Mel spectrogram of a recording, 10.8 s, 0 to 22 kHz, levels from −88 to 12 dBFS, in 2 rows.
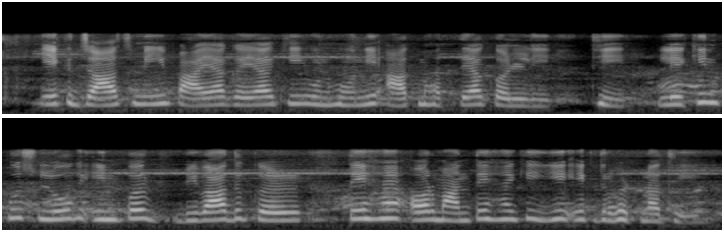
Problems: background sounds at intervals, continuous background conversations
